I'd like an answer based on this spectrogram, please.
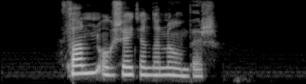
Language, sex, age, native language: Icelandic, female, 18-19, Icelandic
